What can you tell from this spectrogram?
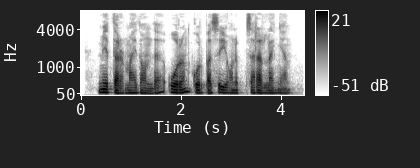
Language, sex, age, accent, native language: Uzbek, male, 25-34, Toshkent shahri, Uzbek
